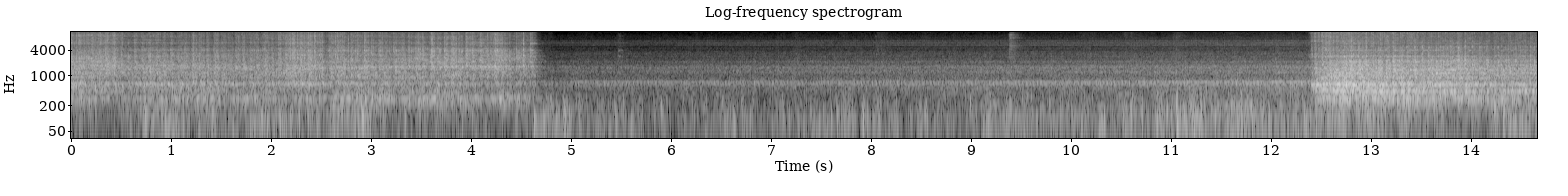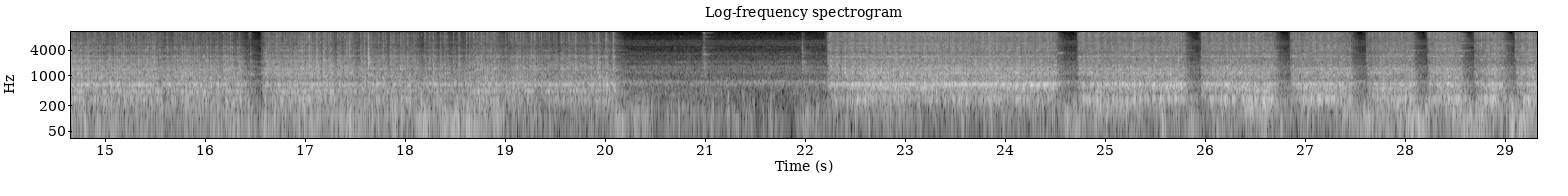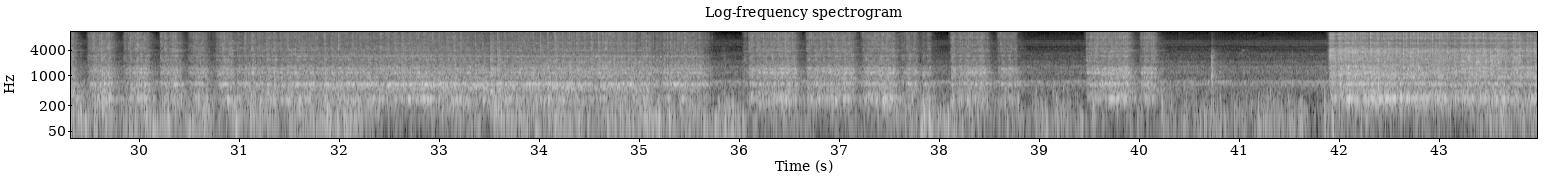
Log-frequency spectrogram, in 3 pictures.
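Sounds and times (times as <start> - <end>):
power tool whining: 0.0 - 4.8, 12.4 - 20.2, 22.2 - 40.3, 41.8 - 43.9.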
